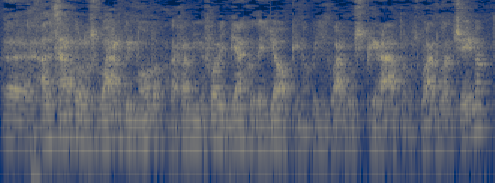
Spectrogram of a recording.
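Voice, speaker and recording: Male lecturer, lowish voice, explanatory and digressive; distant mic in a roomy hall. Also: steady tone, fairly quick, pushed and bright, a little hiss or hum. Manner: digressive, explanatory, with many asides. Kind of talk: lecture, reading and explaining a text.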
